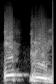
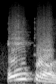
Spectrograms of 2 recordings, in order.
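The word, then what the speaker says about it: April: পরে কি এপ্রিল আচ্ছা আমরা যারা আছি তারা উচ্চারণ করে কি এপ্রিল না কিন্তু ব্রিটিশরা দেখ কি উচ্চারণ করে ব্রিটিশরা উচ্চারণ করে এই প্রল কি এই প্রল দেখছো আমাদের কত ভুল আমরা যারা আস উচ্চারণ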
